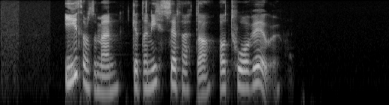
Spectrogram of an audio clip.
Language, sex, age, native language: Icelandic, female, 20-29, Icelandic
